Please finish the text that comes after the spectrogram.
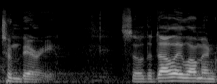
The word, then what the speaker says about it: Thunberg: Now, Greta's last name, we call her Thunberg, but it's actually pronounced Thunberry.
